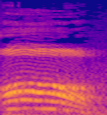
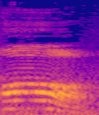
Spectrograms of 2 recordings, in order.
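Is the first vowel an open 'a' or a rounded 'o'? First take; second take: rounded o; rounded o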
